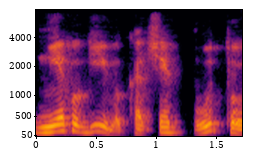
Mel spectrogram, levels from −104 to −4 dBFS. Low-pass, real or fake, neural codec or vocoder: 7.2 kHz; fake; codec, 16 kHz, 4 kbps, FreqCodec, larger model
